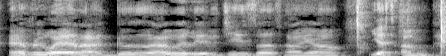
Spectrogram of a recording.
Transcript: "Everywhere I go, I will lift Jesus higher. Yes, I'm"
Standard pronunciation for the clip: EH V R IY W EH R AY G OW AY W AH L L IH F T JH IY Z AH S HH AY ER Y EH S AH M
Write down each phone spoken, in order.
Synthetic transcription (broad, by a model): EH V R IY W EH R AY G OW AY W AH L L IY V JH IY Z AH S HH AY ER Y EH S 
